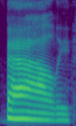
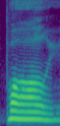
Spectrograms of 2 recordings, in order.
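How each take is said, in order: First: Bali with the short A of cat, drawn out; the rejected Bali, stretched BAAL-ee; Bali as BAL-ee. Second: Bali with an open AH, drawn out; mock-correcting Bali as a long BAH-lee. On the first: Retold or imitated. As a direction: say Bali to rhyme with alley, slowly. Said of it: "it's not Bali". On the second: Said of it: "everyone who's like".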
